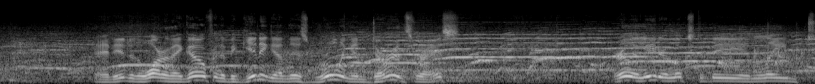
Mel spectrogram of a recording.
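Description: Spectators cheer and shout loudly in an echoing hall.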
